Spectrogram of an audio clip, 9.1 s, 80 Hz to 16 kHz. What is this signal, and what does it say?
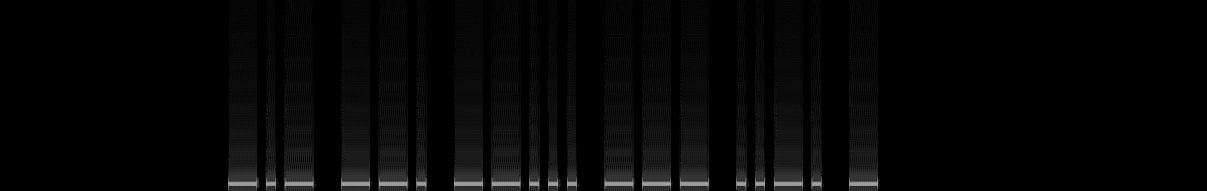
Morse code, heard as a keyed tone, about 17 wpm, 700 Hz. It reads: KG7OFT
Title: USA Call Signs - 6 Characters - Repeated 3x - 17wpm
